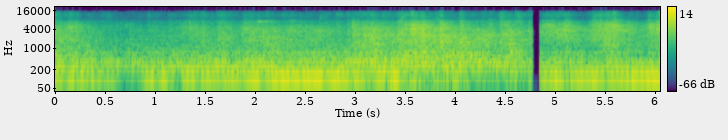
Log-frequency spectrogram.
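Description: Even motor drone with a steady rolling rattle of the door travelling, then a clean stop; the opener is closing the door normally.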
